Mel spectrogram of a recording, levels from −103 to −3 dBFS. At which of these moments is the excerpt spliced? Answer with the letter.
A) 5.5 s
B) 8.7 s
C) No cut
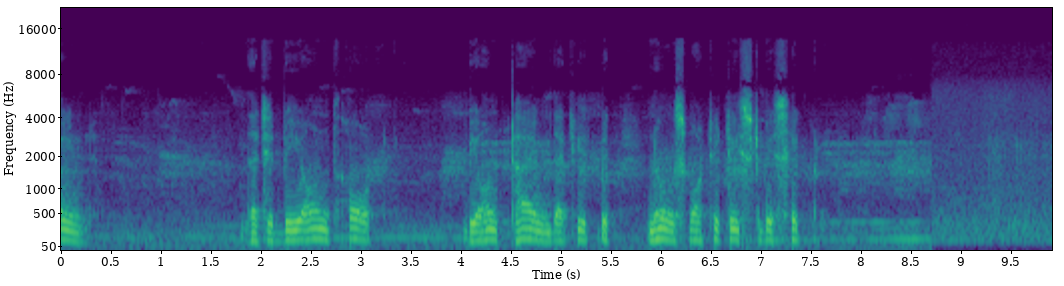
B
